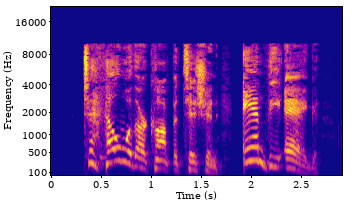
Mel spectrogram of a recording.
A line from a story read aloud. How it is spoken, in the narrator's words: I shouted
